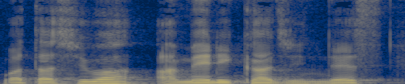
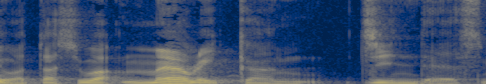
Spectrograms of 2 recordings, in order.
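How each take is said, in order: First: "アメリカ人" in even Japanese syllables; Japanese pronunciation. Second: Put-on slow Japanese with English accent on アメリカン. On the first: Shown as a demonstration. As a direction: model "アメリカ人" with pure Japanese sounds. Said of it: "日本語の発音でするべきです". (日本語の発音で) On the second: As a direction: imitate an American learner, English "American" inside Japanese. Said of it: "日本語学習者で英語を母国". (英語なまりの日本語)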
